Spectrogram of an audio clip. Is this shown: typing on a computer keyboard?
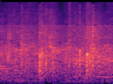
no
